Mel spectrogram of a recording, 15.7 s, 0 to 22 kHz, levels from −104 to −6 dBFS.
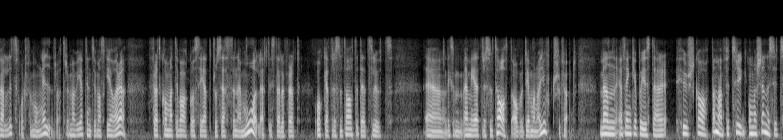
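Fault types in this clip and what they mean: No faults can be heard in this speech.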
